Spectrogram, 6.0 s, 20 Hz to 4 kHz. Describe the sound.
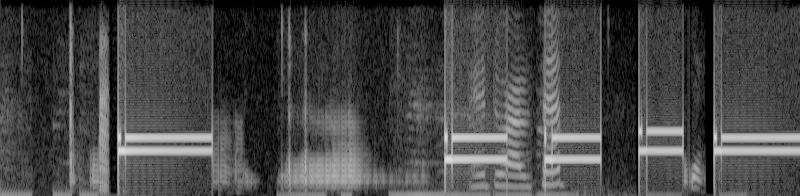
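A series of about five steady phone keypad tones as a code (star 440, star 7) is dialed, some held long and some short, with a person talking briefly between them.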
